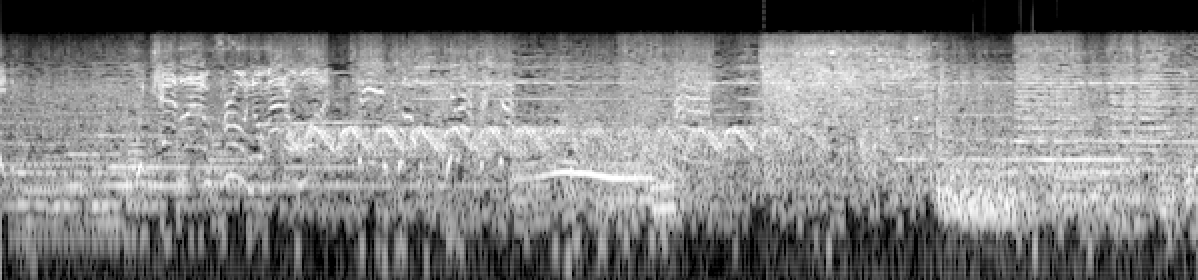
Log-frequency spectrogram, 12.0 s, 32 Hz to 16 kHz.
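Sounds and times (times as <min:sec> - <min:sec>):
car engine roaring: 0:00.0 - 0:11.2
crashing and smashing: 0:07.6 - 0:09.8.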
